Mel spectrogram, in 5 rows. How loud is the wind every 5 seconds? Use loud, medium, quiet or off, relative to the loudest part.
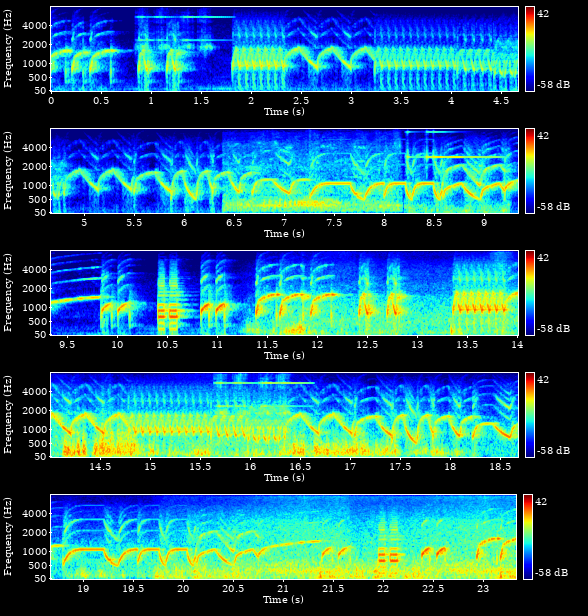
off, off, loud, loud, loud.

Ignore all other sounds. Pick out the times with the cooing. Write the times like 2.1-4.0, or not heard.
6.4-8.2.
